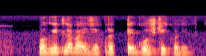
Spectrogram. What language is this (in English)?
Marathi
